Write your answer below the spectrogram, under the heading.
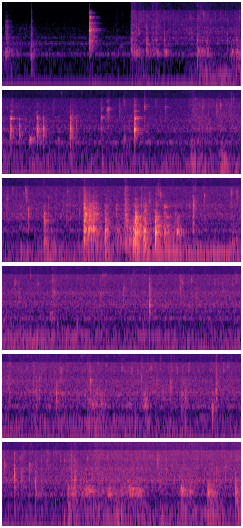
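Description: Cooking oil in a nonstick wok crackles with scattered pops after a sharp click near the start. About eleven seconds in, sliced onions go into the hot oil with a loud burst of sizzling that settles into steady frying, stirred with a wooden spoon near the end.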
